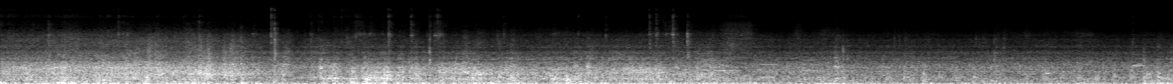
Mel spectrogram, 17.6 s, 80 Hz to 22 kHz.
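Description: JR East E233-7000 series electric train running, heard from inside the leading car: a steady rumble of wheels on rail, with a few sharp clicks at about four, six and ten seconds in. The rumble eases a little in the second half.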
